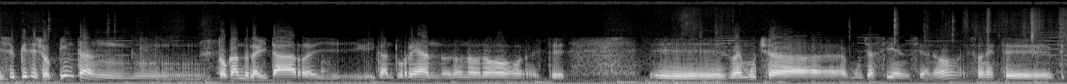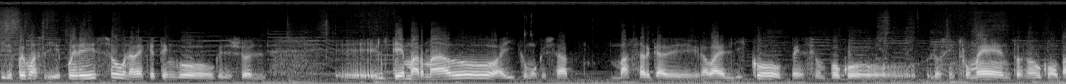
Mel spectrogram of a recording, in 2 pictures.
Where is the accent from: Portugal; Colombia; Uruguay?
Uruguay; Bueno, yo soy uruguayo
